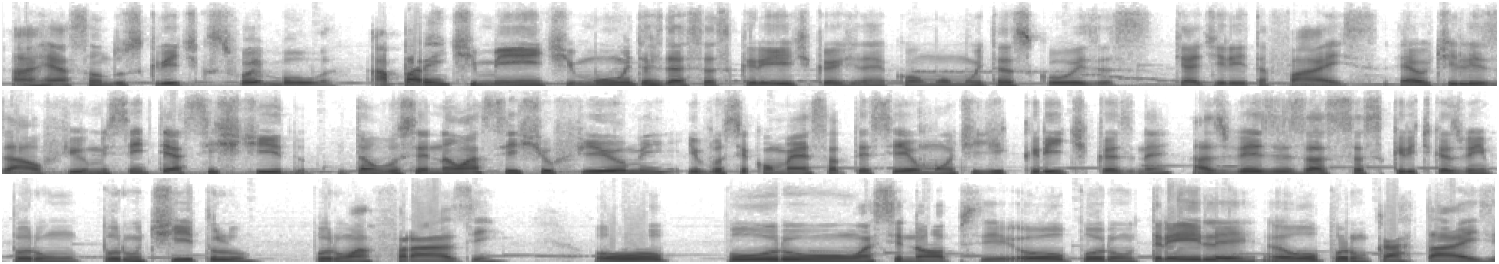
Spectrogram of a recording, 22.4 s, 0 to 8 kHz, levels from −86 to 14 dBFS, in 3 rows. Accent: Brazilian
